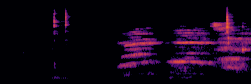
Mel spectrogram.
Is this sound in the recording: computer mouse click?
yes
